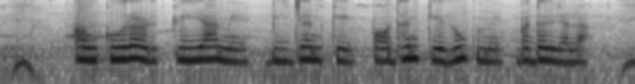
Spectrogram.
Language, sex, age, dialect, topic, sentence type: Bhojpuri, female, 18-24, Western, agriculture, statement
